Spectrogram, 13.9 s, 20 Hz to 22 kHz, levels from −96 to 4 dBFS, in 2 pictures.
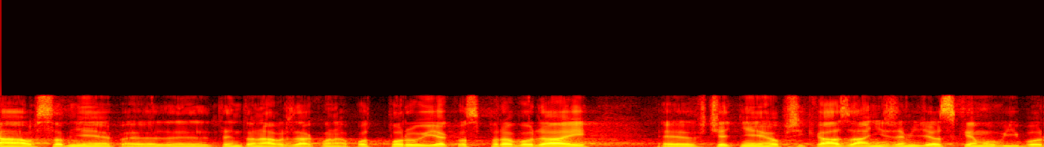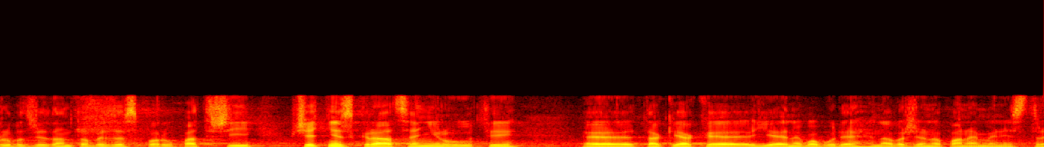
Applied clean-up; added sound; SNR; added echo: none; none; none; none.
